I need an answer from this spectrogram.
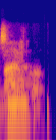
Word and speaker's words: Panchimalco: Y en Castilla decimos Panchima. Panchimalco. panchimalco, vea. No ha cambiado nada.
